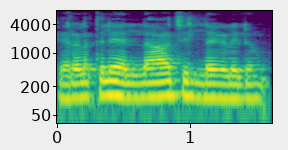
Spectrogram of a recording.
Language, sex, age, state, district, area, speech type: Malayalam, male, 18-30, Kerala, Kasaragod, rural, spontaneous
